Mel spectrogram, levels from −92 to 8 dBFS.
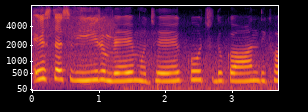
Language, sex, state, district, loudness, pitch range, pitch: Hindi, female, Madhya Pradesh, Katni, -15 LUFS, 250-285 Hz, 260 Hz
